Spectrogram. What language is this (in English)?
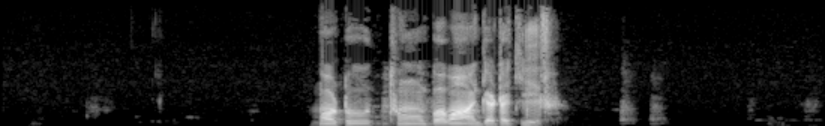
Gawri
